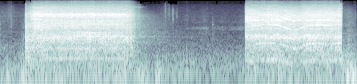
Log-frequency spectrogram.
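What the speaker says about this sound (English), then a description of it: "This way I get to drill from here" A power drill whirs loudly in two bursts, each about a second long, separated by a short quiet pause, drilling a hole in a Ski-Doo snowmobile rail.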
